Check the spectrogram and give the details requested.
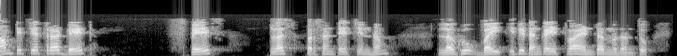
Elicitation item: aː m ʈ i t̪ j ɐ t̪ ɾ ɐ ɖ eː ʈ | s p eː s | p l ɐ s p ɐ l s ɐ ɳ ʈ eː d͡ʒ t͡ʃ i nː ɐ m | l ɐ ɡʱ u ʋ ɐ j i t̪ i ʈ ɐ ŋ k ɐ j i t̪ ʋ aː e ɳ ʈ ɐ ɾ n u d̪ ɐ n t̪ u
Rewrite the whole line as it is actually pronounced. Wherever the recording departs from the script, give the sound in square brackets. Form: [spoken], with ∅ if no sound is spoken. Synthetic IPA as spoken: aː m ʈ i t̪ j ɐ t̪ ɾ ɐ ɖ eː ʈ | s p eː s | p l ɐ s p ɐ [ɾ] s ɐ ɳ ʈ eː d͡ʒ t͡ʃ i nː ɐ m | l ɐ ɡʱ u ʋ ɐ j i t̪ i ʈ ɐ ŋ k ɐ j i t̪ ʋ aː e ɳ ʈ ɐ ɾ n u d̪ ɐ n t̪ u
